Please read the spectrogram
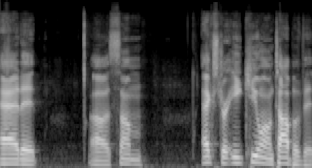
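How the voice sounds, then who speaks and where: In a very clean recording with a silent background, a man with an unremarkable speaking voice talks at a fairly slow pace with ordinary pitch variation. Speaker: music producer and mixing engineer. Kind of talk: tutorial. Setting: live stream. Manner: casual, many fillers.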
